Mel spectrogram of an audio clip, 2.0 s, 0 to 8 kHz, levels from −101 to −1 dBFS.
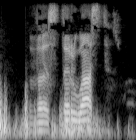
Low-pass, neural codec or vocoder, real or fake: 7.2 kHz; none; real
